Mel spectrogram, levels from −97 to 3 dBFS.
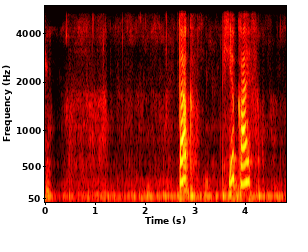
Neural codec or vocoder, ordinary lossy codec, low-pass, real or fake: codec, 16 kHz, 4.8 kbps, FACodec; none; 5.4 kHz; fake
